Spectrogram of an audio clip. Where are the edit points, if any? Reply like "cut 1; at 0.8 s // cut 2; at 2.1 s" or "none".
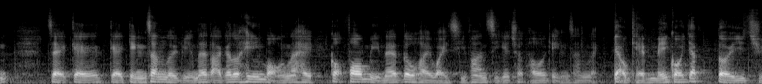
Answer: cut 1; at 6.1 s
